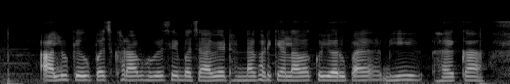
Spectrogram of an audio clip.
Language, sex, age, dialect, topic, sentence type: Magahi, female, 31-35, Western, agriculture, question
